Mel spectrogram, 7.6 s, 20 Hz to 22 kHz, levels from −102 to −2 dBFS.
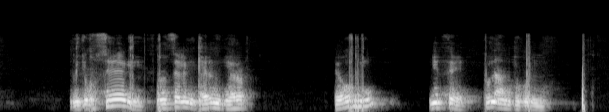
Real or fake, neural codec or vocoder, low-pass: fake; codec, 44.1 kHz, 3.4 kbps, Pupu-Codec; 7.2 kHz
